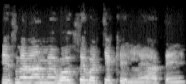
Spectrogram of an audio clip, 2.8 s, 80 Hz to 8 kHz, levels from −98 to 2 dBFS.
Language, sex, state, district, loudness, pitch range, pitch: Hindi, male, Bihar, Saran, -15 LUFS, 175-255 Hz, 250 Hz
